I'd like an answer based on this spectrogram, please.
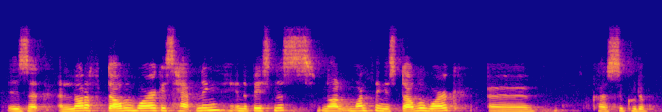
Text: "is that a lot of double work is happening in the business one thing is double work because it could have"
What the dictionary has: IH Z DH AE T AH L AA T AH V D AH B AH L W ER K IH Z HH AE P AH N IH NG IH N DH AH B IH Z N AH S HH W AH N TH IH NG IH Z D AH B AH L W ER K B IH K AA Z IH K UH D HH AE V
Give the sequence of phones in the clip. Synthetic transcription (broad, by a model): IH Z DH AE T AH L AA T AH V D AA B L W ER K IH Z HH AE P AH N IH NG IH N DH AH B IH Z N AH S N W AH N TH IH NG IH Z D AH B L W ER K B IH K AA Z IH K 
